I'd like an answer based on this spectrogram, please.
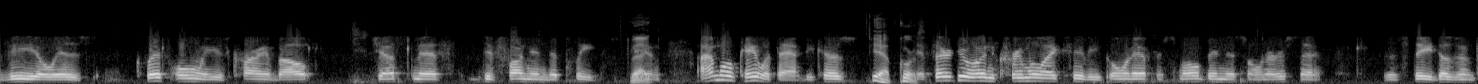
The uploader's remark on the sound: Called in today to say HE'S the Real Conservative in the race vs.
